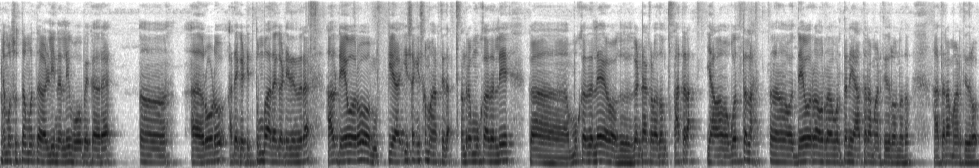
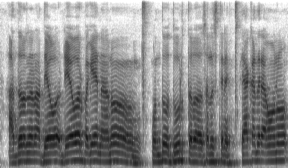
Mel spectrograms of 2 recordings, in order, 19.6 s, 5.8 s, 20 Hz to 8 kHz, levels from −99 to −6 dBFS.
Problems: background sounds at intervals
